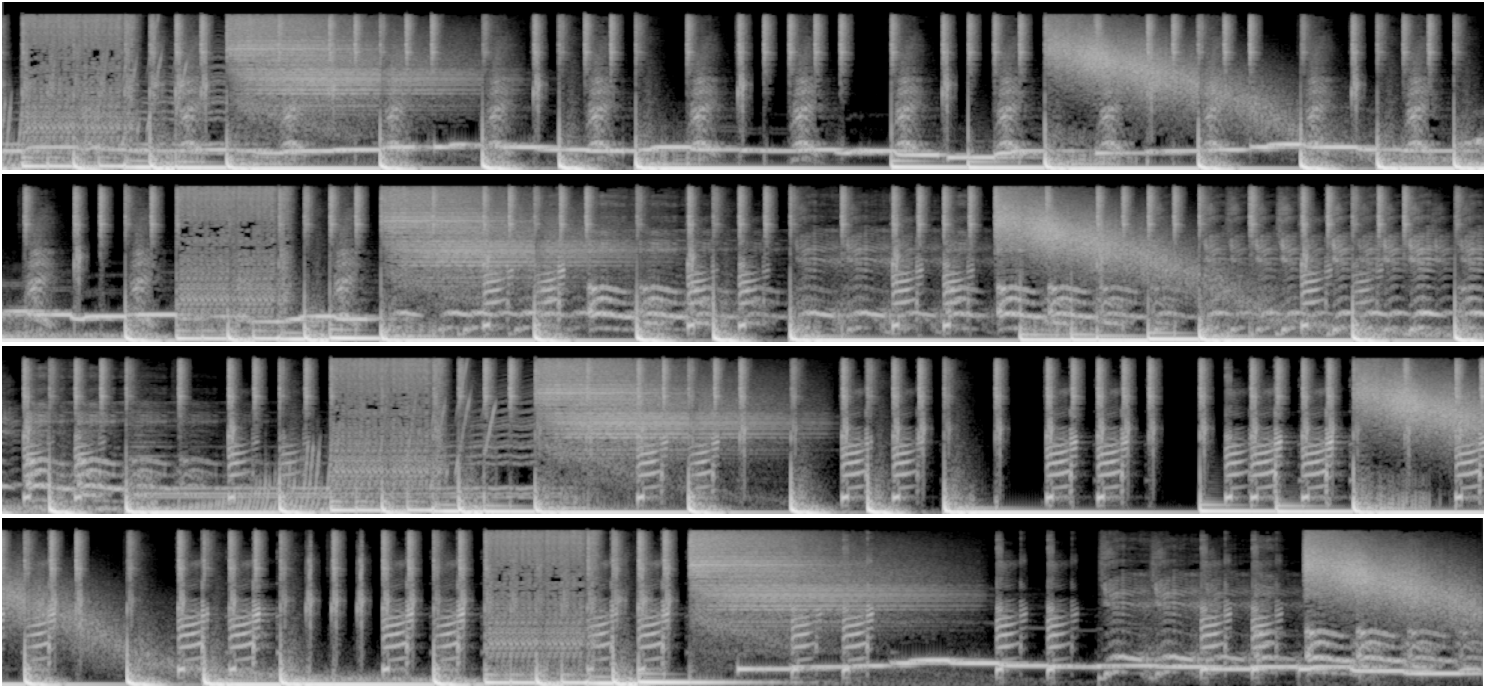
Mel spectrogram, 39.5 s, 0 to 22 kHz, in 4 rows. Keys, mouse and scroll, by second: 0.4 click, 0.9 click, 2.1 shift+click, 2.8 click, 3.7 KP_Enter, 4.2 click, 4.5 right click, 5.3 click, 6.5 right click, 9.4 click, 11.5 right click, 12.8 Escape, 13.1 right click, 15.7 click, 16.5 right click, 18.1 click, 19.9 ctrl+KP_0, 21.4 click, 23.5 Tab, 24.5 -, 25.3 click, 29.3 right click, 31.1 click, 34.9 ctrl+t, 35.8 click, 36.9 click, 37.5 KP_Enter, 37.9 ctrl+KP_0.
